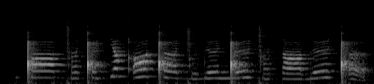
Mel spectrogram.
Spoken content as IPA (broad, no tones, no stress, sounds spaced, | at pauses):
ŋ͡ǃ ɑː ɡ͡ǀ ʌ ǃ ə sʲ ʌ qʼ ɑ ǃ ʌː ɡ͡ǀ ʊ d əː ŋ͡ǃ əː ɡ͡ǀ ʌ s ɑː d̪ əː ǃʼ ʌ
